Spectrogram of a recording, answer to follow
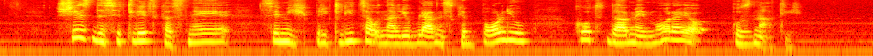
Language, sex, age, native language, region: Slovenian, female, 60+, Slovenian, Drava region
